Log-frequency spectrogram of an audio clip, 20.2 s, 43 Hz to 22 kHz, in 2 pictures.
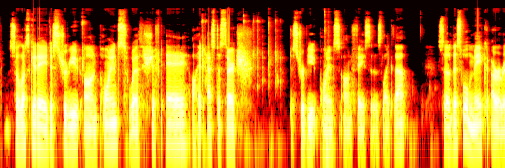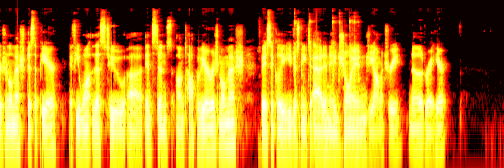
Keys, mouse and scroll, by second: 0.0 KP_Decimal, 1.7 shift+a, 8.3 middle click, 8.3 typing, 10.6-11.3 drag, 16.0 shift+a.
